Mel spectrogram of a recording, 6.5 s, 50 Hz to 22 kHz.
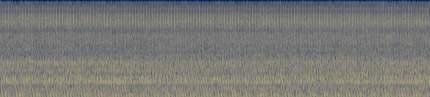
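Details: Troy-Bilt Bronco riding mower, Kohler Courage 18 single-cylinder, after carburetor rebuild for gas leak and gas in oil: even, steady chug with no misses or surging; engine runs smoothly at constant speed, no fuel leaking.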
